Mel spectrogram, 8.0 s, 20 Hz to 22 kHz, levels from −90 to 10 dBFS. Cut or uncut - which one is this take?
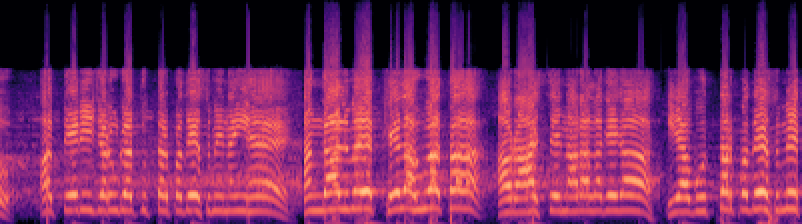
cut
